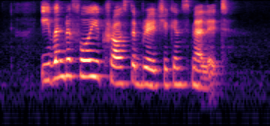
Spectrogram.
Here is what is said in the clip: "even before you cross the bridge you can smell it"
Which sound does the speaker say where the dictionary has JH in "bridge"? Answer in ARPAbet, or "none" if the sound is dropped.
JH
